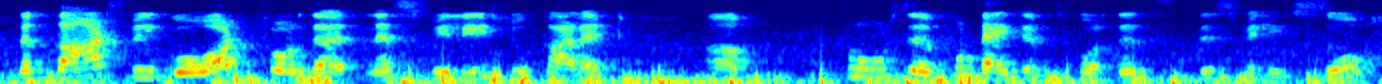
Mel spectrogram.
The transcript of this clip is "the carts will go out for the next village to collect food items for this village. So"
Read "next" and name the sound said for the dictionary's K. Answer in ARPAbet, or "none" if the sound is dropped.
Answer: none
